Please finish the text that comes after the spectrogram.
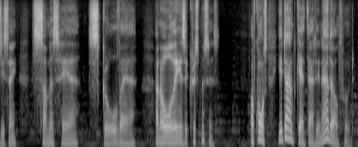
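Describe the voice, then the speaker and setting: A man voicing a jovial, persuasive ghost gentleman in an audiobook, with a British accent and clipped, chummy, old-fashioned upper-class phrasing. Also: medium pitch, no echo, lightly acted. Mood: proud, explaining. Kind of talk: audiobook character acting.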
